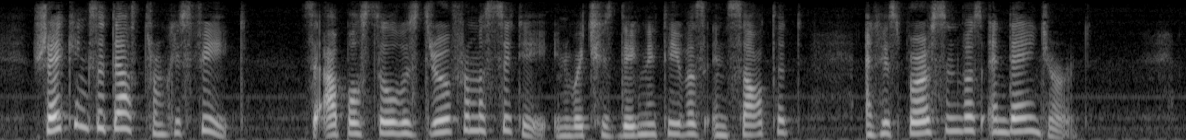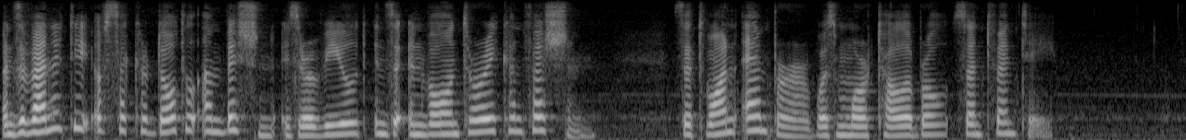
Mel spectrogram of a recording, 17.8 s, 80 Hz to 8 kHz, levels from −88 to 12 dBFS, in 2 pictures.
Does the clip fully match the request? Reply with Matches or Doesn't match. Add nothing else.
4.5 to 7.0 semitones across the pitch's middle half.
Matches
